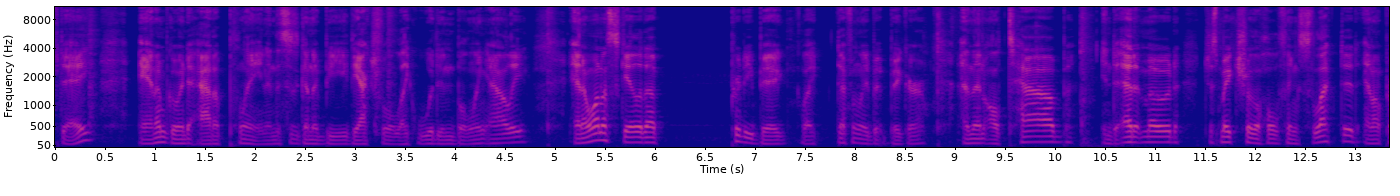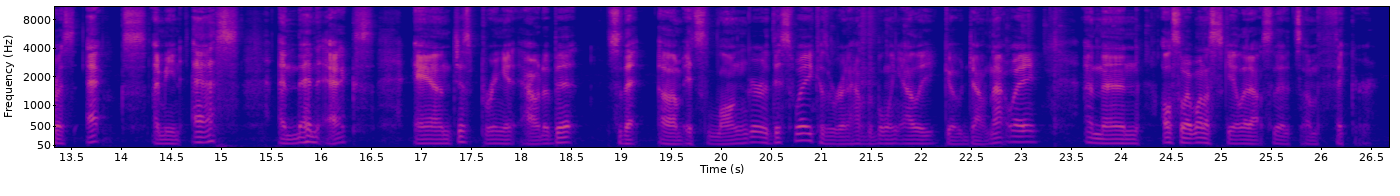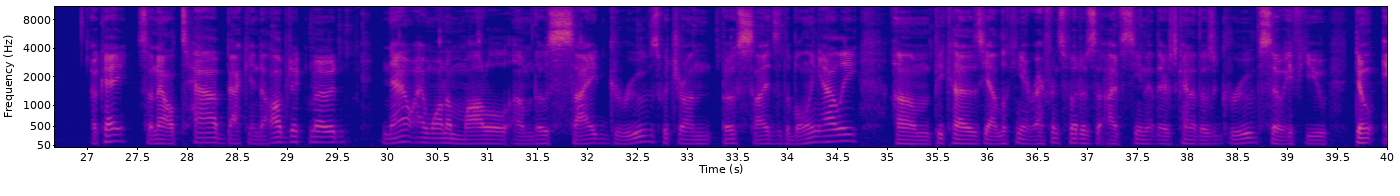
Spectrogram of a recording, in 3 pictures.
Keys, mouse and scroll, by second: 2.1 shift+a, 4.3 scroll up 1, 4.3-5.2 scroll down 7, 5.2 s, 8.4 s, 9.4 middle click, 10.1 Tab, 11.5 a, 11.6 a, 13.6 s, 14.7 s, 20.9-22.5 middle drag, 22.5 scroll down 1, 22.7 middle click, 22.9-23.6 scroll up 4, 23.0 middle click, 23.6 middle click, 24.1-24.6 scroll down 4, 24.6 s, 27.9 Tab, 28.3-32.0 middle drag, 32.0-32.3 scroll up 3, 32.3-35.1 middle drag, 35.1 scroll up 1, 35.3-37.4 shift+middle drag, 37.4-38.1 scroll up 2, 38.1-40.0 scroll up 1.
